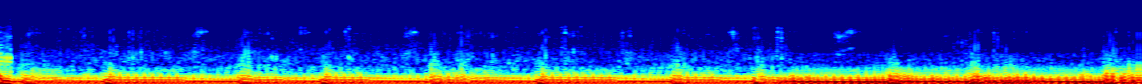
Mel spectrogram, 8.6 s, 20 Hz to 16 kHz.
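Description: A wall of nine Fi Team NEO 12-inch subwoofers, driven by about 100,000 watts, playing a bass-heavy music track loud: deep bass notes stepping in pitch over a steady beat.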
